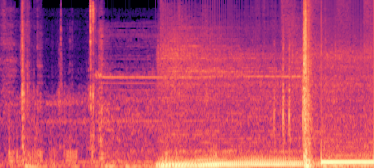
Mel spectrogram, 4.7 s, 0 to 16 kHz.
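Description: After a couple of quiet clicks and knocks, a 1982 DeLorean car engine turns over and settles into a steady, loud low rumble that keeps running to the end, with no talking.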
